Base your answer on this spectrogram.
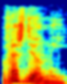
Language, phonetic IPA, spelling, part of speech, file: Russian, [vrɐʐˈdʲɵnːɨj], врождённый, adjective, Ru-врождённый.ogg
- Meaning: innate, inborn, indigenous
